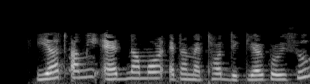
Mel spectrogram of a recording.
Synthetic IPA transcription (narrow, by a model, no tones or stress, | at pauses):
ijatʰamiʔɛdnamɔɹʔɛtamɛtʰɔt̚dikliaɹkoɹisʊ̃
